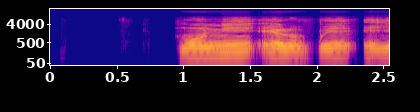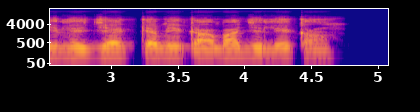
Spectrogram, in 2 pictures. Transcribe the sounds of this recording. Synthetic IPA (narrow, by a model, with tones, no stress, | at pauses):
mo˧nĩ˦e˦˨ɾo˨k͡pe˨˦e˦˨ji˨˦le˧d͡ʒɛ˦kɛ˦mĩ˦ka˦˨˦ba˦d͡ʒe˦˨le˨˦kã˧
